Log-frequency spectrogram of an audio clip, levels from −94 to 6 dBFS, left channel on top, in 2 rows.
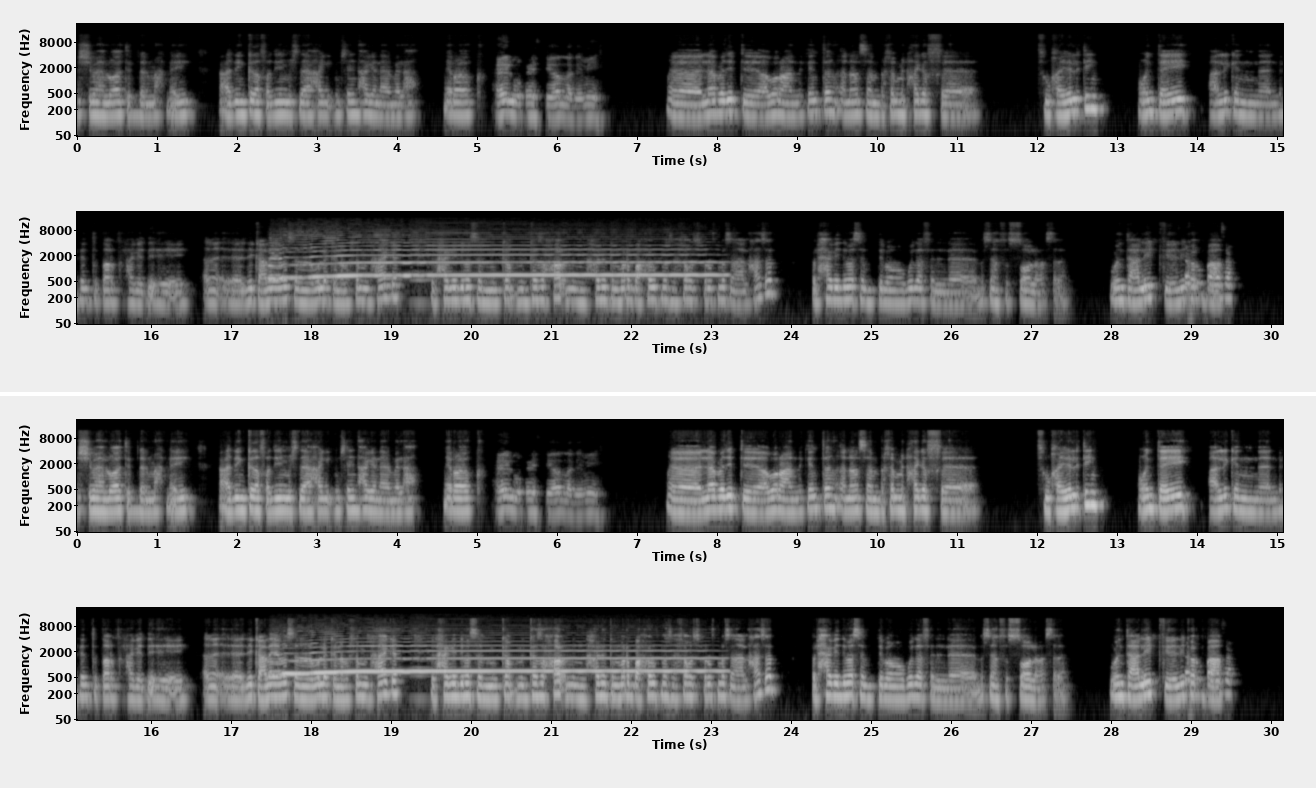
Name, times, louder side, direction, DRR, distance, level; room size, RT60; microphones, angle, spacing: voice 1, 0.0-1.4 1.8-4.2 4.6-4.9 7.4-11.3 12.0-12.8 13.3-19.2 19.5-23.8 24.3-27.5 28.0-29.4, right 5 dB, 75° right, 0.4 m, -29 dB
voice 2, 5.2-6.5 28.9-29.5, left 1 dB, 55° left, 1.2 m, -34 dB
sound 1, 17.5-23.2, right 4 dB, ahead, 0.4 m, -25 dB
2.6 x 2.3 x 3.5 m
head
